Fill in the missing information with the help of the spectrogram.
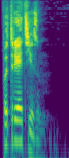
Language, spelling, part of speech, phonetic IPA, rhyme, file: Russian, патриотизм, noun, [pətrʲɪɐˈtʲizm], -izm, Ru-патриотизм.ogg
- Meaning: patriotism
